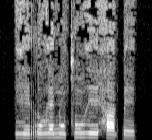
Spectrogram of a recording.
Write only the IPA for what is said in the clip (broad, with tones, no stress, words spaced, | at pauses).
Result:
ɣe˨ro˦ɣɛ˦nũ˨ t͡sũ˦ɣeː˦haː˨ k͡pe˨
